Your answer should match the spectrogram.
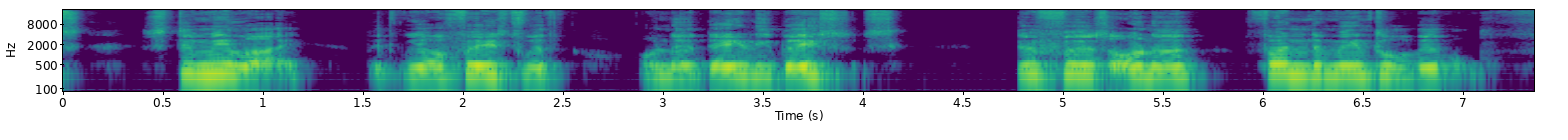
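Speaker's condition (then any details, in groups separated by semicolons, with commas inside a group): Quadriplegic cerebral palsy, severe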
